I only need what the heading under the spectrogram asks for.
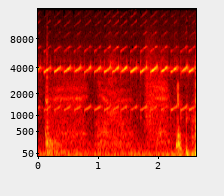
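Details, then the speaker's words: Electronic leak detector checking the R134a adapter on a Continental Mark III's A/C, rescued after 32 years sitting. It gives a high, fast warbling chirp nonstop, a false alarm because oil contaminated the sensing tip. "but now it's got oil on the end of it and it won't shut up and clean the tip"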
